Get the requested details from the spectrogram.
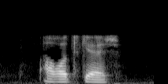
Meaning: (noun) someone who prays; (adjective) relating to prayer
- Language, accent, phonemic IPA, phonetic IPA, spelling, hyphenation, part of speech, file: Armenian, Eastern Armenian, /ɑʁotʰˈkeɾ/, [ɑʁotʰkéɾ], աղոթկեր, ա‧ղոթ‧կեր, noun / adjective, Hy-աղոթկեր.ogg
